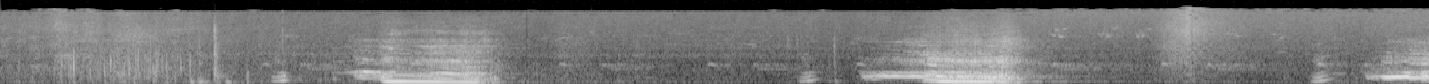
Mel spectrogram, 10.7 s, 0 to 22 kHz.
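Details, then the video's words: Male lion known as the Birmingham male roaring at sunrise on 19 September 2016 as a loud good morning on a live safari broadcast; deep moaning roars at roughly three to four second intervals, with faint human speech early on. "Birmingham Male Gives us Loud Good Morning"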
